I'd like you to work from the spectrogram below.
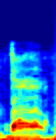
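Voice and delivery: rolled digging sound effect; short trilled "grrr"; digging noise. Acted.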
